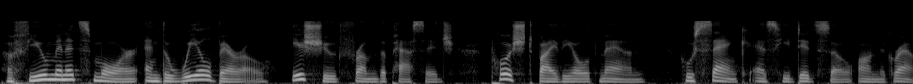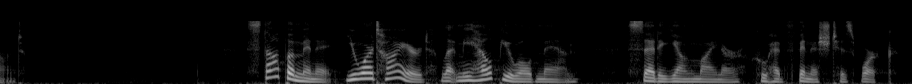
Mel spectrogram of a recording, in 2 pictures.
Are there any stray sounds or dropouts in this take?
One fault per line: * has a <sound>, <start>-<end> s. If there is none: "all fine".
all fine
